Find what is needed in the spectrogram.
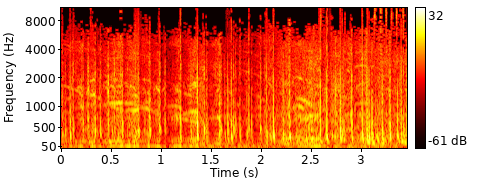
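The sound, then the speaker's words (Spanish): Fireworks bursting and crackling outside a bar in a dense, rapid barrage of sharp pops over a steady low rumble. “mientras los fuegos siguen estallando”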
